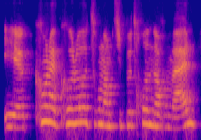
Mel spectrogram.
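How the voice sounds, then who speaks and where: A young woman with a high voice co-hosts a radio show. She introduces a guest and leads her with playful, lively questions. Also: normal speed. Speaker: co-host, columnist. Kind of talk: radio segment, leading an interview.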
